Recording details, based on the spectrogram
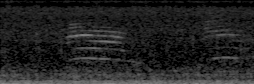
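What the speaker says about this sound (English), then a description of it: "You guys hear the cat?" Two soft meows from a cat some distance away, a longer one then a shorter one, over a low rumbling background hum.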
